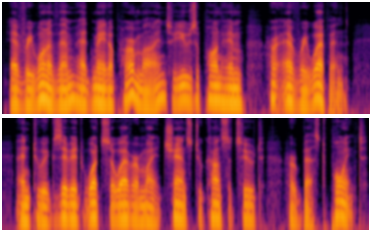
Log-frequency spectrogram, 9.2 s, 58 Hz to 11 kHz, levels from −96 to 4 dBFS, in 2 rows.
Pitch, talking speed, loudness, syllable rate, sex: 95 Hz, 175 wpm, -21 LUFS, 5.4 syllables/s, male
